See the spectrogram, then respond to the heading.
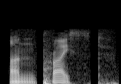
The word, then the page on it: Unpriced: un·priced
